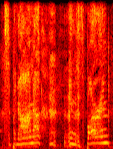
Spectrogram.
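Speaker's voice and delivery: high, breathy, half-laughing question; loud stage whisper. Retold or imitated. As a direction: blurt it out mid-show, too loud. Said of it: "and I said".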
